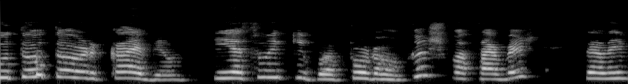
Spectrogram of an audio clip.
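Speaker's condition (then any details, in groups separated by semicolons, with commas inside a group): Ataxia after brain injury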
